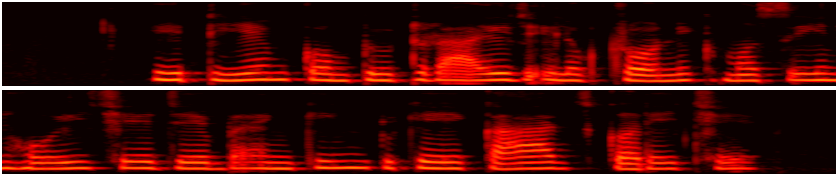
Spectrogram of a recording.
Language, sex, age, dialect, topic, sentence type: Maithili, female, 25-30, Eastern / Thethi, banking, statement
